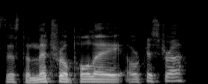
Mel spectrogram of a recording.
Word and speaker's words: Metropole: Speaking of composing, I was just reading that recently in Holland, you played with I may mispronounce this, the Metropole Orchestra. Metropole, yeah.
